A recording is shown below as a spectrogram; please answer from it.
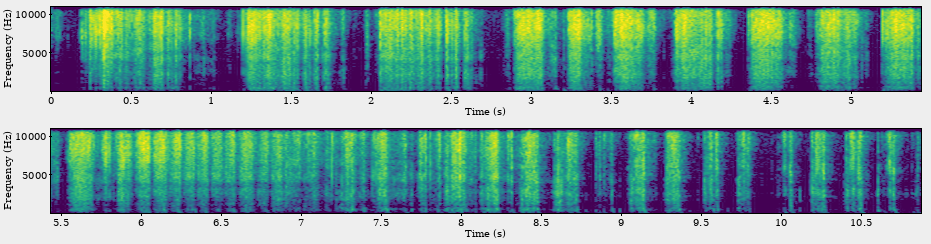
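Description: Long nails scratch quickly along the green abrasive edge and the yellow foam of a kitchen scrub sponge held up in the air. The scratching comes as bright, hissy bursts, longer strokes at first and then shorter, faster ones toward the end.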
